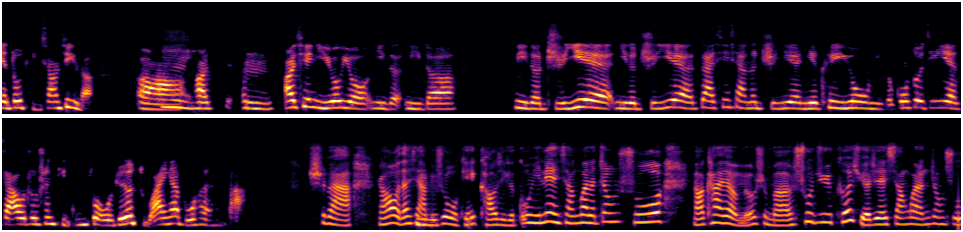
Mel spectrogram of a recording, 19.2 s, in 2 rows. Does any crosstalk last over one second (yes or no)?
no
